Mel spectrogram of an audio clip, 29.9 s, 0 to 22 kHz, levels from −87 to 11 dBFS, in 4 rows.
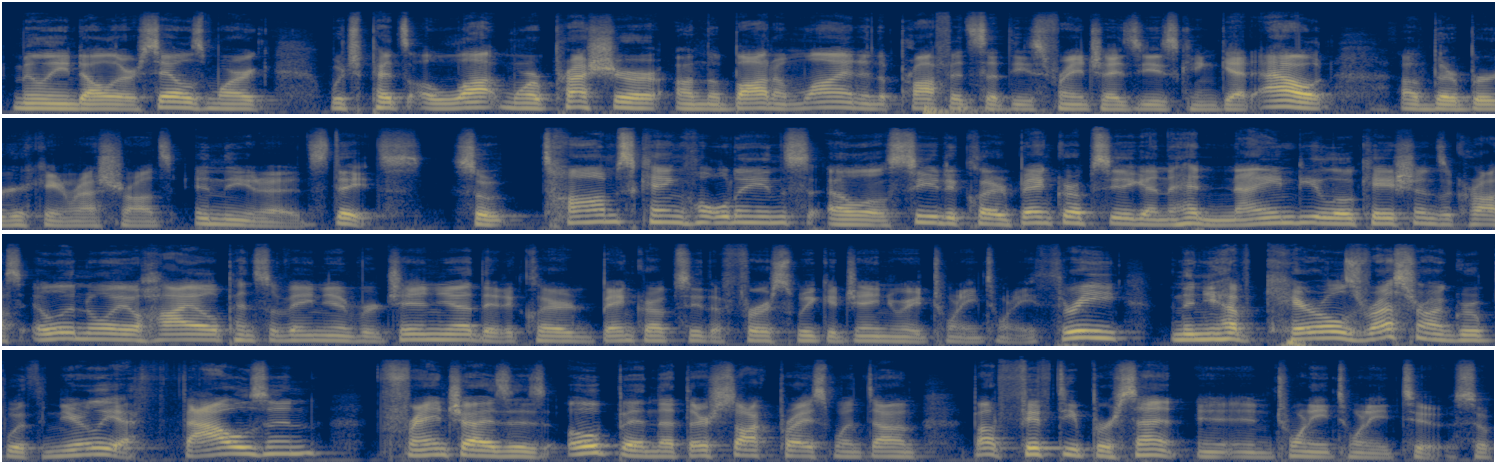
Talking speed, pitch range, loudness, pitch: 165 wpm, 130-170 Hz, -21 LUFS, 145 Hz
